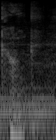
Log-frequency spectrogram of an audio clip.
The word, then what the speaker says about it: conch: They're spelled conch, but they're pronounced conch.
